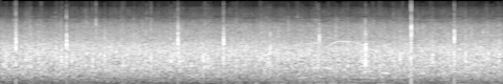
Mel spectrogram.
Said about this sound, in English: Marquise Bolden getting a nice hand from the crowd here at North Carolina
